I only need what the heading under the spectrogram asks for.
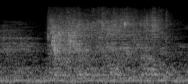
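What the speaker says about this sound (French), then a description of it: "dans le blender, mélanger avec de l'eau de source, pas de l'eau du robinet" Spring water poured into a blender jar holding cashews for making cashew cheese, a steady splashing pour that starts abruptly and runs close and continuous with no talk.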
